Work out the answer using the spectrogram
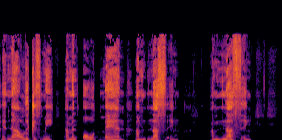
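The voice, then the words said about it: Imitates another person's voice. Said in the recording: “That was a good mic impression.”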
